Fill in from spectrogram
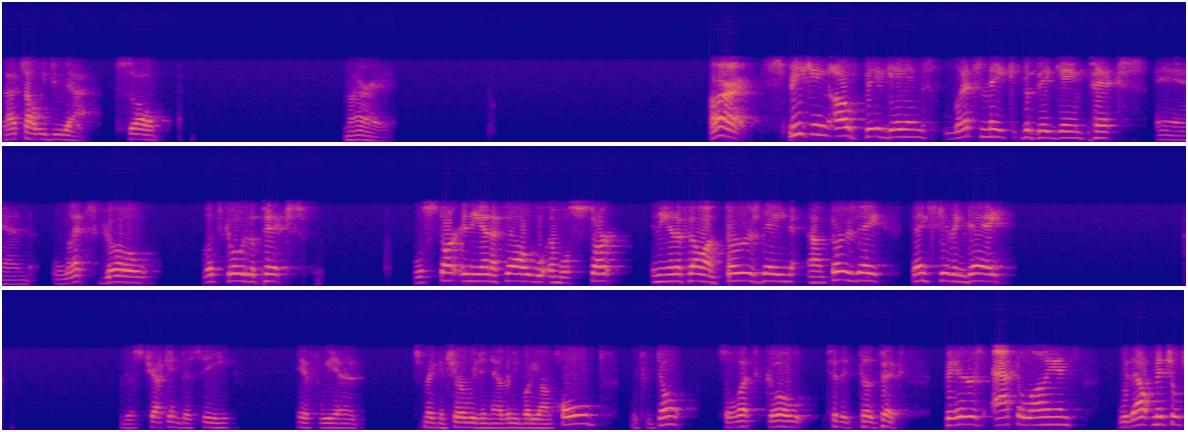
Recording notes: Live phone calls.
